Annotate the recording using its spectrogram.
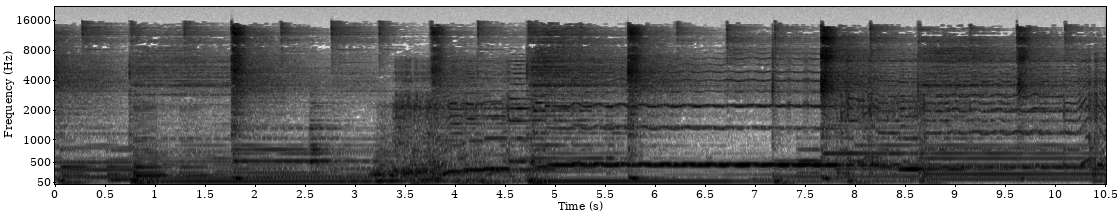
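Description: Live rock band playing, led by an electric guitar with drums from an electronic drum kit. The guitar bends a note upward about four seconds in and holds it, while drum hits come mostly in the first couple of seconds. It is heard through a Neumann KU-100 dummy-head microphone.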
